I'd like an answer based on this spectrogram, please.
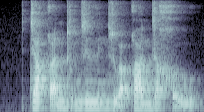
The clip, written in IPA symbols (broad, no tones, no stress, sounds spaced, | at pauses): t ɪ q ḭ n d ṵ n z ɨː n z ṵ q ə˞ n d ə χ ṵ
